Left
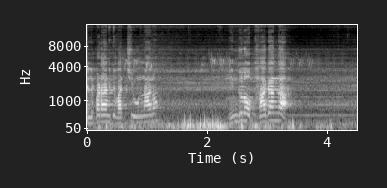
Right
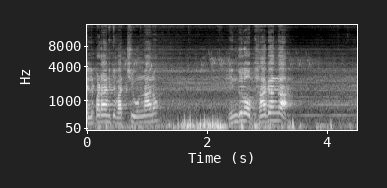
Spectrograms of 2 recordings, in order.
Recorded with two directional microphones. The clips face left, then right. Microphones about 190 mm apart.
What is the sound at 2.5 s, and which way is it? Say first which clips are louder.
Speech: right 2 dB; 25° right (ahead or behind).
